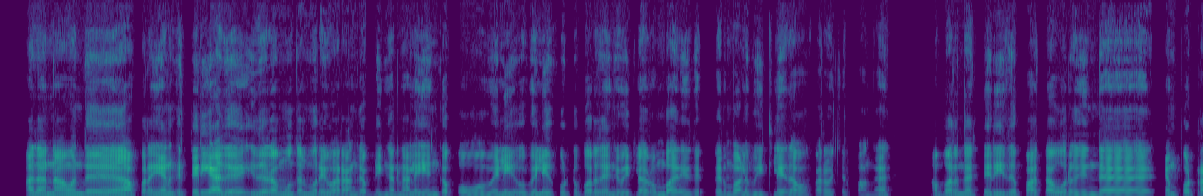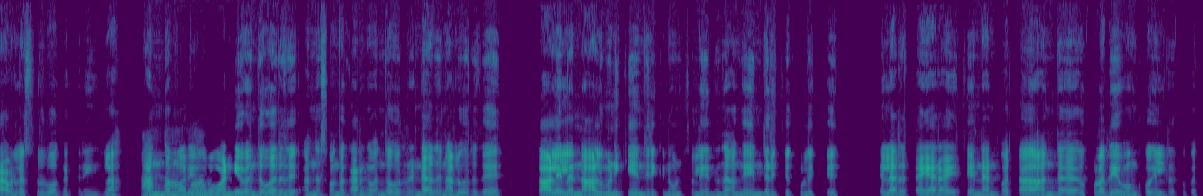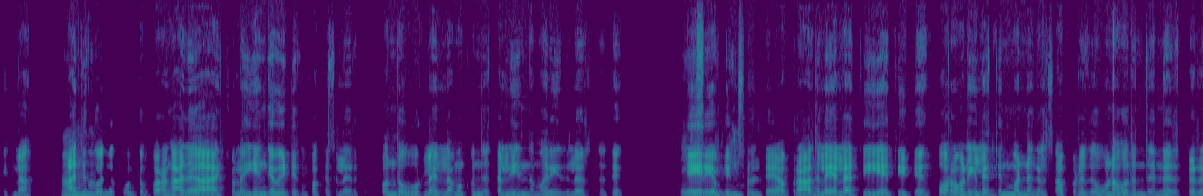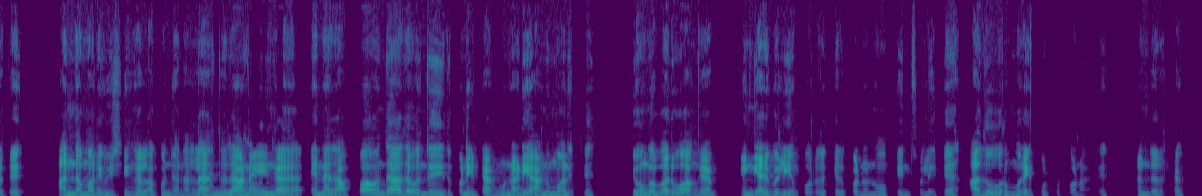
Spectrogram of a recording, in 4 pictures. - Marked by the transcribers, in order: none
- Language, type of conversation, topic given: Tamil, podcast, வீட்டில் விருந்தினர்கள் வரும்போது எப்படி தயாராக வேண்டும்?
